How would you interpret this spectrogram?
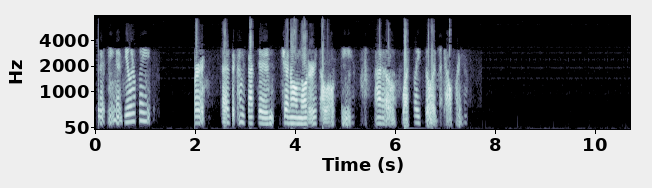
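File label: Sheriff West County, scanner audio trunk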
